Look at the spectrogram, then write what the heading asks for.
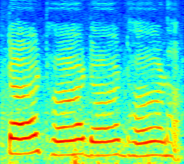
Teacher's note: जब आप बोलेंगे ट से लेके अणा तक तो ये मूर्धा से आवाज आती है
